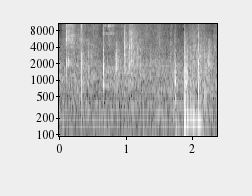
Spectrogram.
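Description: Handling noise: a string of small clicks and knocks as things are moved close to the microphone, with a louder cluster near the end.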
